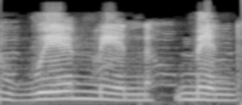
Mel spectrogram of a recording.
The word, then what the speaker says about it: women: 注意一下它的读音呢，第一个 woman 呢然后它变成复数之后它是 women，它是 in 啊 women。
